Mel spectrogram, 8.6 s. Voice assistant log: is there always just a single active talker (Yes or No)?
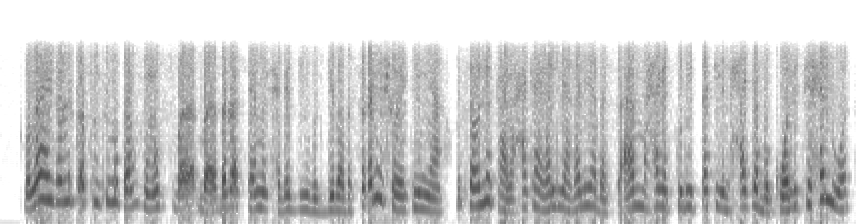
Yes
